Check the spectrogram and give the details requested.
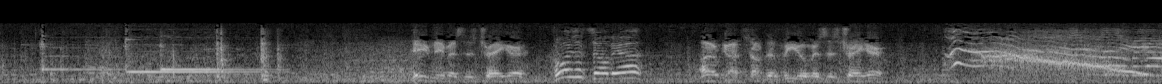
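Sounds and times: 
faint hiss of room noise: 0.0s - 11.6s
doorbell with sustained electronic chime tones: 0.4s - 2.7s
speech: 4.1s - 9.8s.

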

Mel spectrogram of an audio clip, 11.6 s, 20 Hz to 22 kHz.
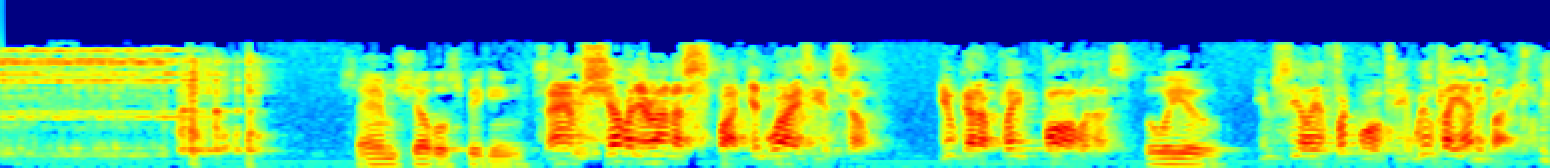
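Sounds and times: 
old-fashioned telephone bell ringing: 0.0s - 2.1s
speech: 2.7s - 11.6s.

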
